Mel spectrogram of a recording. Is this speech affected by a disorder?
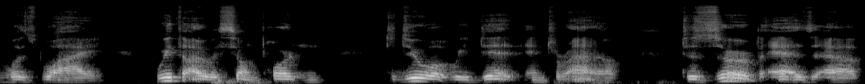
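Yes: ALS; voice very hoarse.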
